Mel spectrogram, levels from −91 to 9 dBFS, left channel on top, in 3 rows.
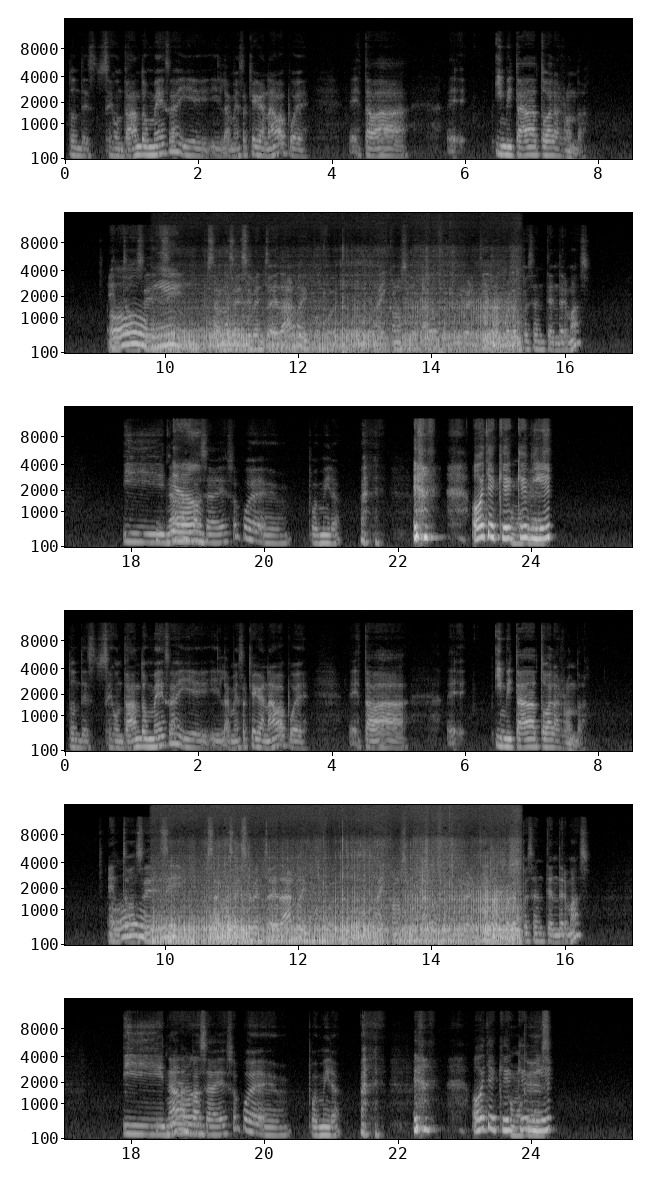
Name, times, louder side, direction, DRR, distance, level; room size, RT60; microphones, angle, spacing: voice 1, 0.1-3.6 3.9-5.1 5.5-6.0 6.5-7.8 9.2-12.8 13.1-16.3 17.9-20.4 20.7-21.1 21.4-22.1 23.7-24.3, right 1 dB, 40° right, 0.8 m, -32 dB
voice 2, 9.2-10.5 18.6-19.1 22.2-24.3, left 5 dB, 80° left, 0.3 m, -23 dB
sound 1, 9.8-15.4, right 5 dB, 90° right, 0.4 m, -24 dB
3.1 x 2.2 x 2.2 m
head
